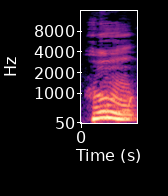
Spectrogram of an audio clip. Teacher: মিম সাকিনে ইজহারে খাস গুন্নাহ ছাড়া পড়তে হবে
